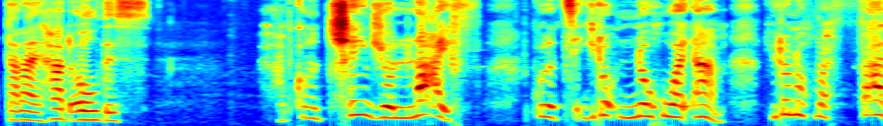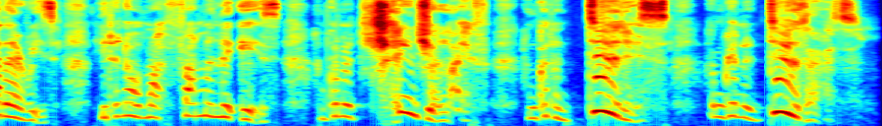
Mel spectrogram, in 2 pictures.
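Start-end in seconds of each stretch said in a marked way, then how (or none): 1.9-11.7 higher, fast, emphatic imitation of big promises; mock grandiose boasting. Mimicking a love-bombing suitor promising the world, mock boastful. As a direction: hammer out his boasts in a raised, mocking pitch.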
